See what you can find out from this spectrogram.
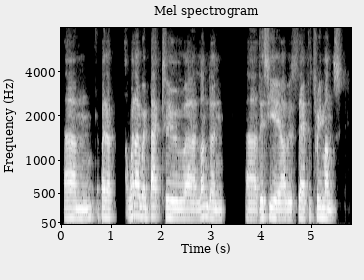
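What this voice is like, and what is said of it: British accent. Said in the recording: “my accent uh, has been stubbornly British”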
